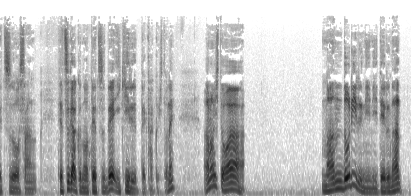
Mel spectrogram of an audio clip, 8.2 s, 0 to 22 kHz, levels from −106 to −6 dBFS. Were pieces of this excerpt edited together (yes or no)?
no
